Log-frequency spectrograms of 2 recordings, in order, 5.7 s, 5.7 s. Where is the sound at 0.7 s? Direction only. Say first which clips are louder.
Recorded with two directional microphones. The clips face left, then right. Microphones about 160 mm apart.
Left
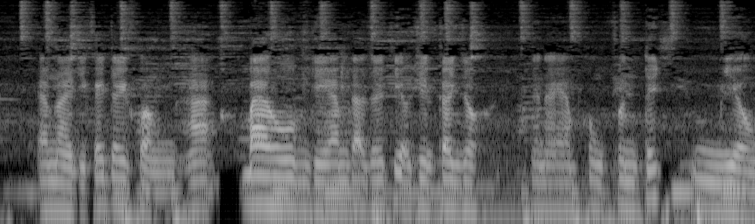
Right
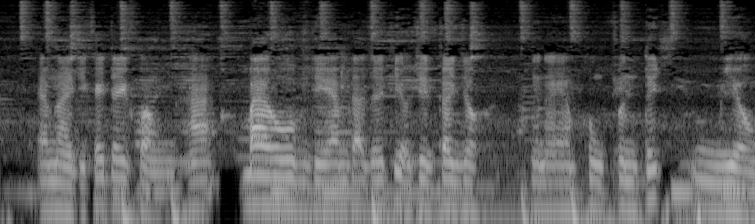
Even; 5° left (ahead or behind); by 4.6 s 15° right (ahead or behind).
